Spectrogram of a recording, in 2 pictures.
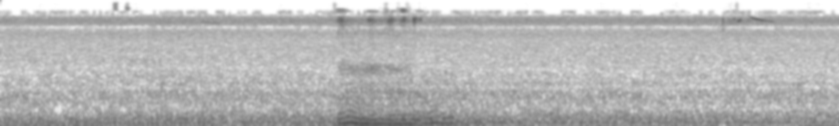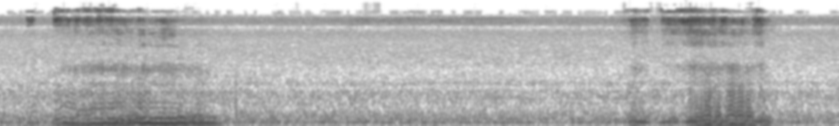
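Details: Sleeping domestic cat giving loud snores likened to an old man's; three deep, rattling snores about four seconds apart, each lasting under a second, over a steady low background hum.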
